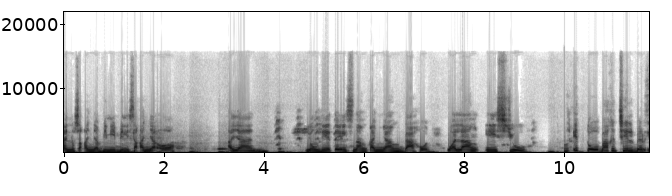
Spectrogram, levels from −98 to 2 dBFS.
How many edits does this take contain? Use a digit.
1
